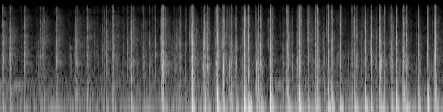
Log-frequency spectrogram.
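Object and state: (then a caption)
Coffee bean bag. An orange paper-foil coffee bean bag with a black band is held horizontally in both hands while fingertips and long nails tap and squeeze it, rattling the beans inside. The result is a dense, irregular run of short, sharp crinkles, taps and rattles with bright crackle over a low thump, growing busier and louder partway through.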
